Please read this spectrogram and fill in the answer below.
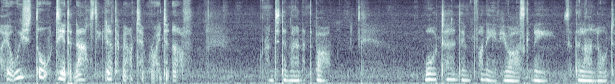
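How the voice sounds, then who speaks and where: Whispering at a moderate pace with long, frequent pauses, the voice sits over noticeable background noise. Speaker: ASMR creator, book reader. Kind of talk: book reading aloud with character voices. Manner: soft-spoken, whispery, casual, chatty.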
